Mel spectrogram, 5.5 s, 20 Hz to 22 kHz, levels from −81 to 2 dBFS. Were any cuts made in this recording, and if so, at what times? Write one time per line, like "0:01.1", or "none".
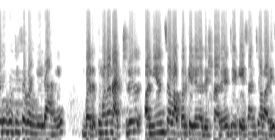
0:01.4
